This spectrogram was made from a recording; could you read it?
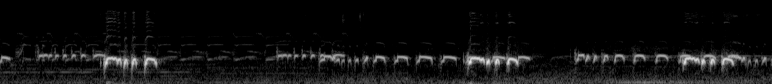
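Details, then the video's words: Fast 'ngayer engkel' song of a local zebra dove, meant as a lure to prompt other birds: soft rising lead-in notes, then loud bubbling trilled coos about every two seconds, with a quieter second voice answering in between. "Suara perkutut lokal gacor ngayer engkel cepat mengajak gacor ampuh buat pancingan"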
